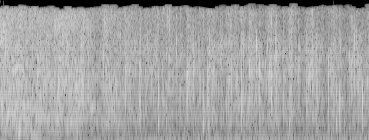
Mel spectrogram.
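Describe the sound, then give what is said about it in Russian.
A sustained burst of audience applause, dense crackling claps from many hands filling the whole clip at a steady, fairly loud level with no voices standing out. “Я не понимаю, почему вы не встречаете это аплодисменты.”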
